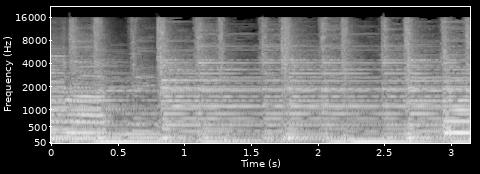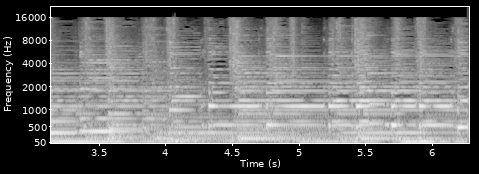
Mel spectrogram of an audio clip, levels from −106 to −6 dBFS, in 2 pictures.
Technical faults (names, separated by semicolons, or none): block of digital silence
